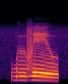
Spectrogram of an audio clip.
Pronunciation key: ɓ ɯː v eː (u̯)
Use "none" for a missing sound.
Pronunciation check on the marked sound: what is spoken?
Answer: u̯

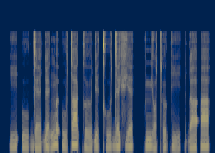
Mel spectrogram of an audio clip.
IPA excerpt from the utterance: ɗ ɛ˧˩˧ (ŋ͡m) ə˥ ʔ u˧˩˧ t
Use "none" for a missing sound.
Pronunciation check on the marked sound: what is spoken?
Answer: ŋ͡m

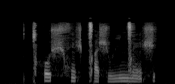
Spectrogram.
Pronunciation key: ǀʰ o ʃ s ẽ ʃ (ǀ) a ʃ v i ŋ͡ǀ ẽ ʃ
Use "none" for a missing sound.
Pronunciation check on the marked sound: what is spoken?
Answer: ǀ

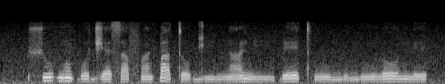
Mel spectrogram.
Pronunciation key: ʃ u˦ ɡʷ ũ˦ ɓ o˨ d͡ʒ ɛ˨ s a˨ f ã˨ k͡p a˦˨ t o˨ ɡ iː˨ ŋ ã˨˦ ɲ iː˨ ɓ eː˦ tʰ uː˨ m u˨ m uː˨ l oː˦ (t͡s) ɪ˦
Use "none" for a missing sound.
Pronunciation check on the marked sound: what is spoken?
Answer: n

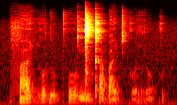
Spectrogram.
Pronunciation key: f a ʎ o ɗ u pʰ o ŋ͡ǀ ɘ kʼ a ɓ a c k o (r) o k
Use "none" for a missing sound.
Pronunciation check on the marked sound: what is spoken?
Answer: r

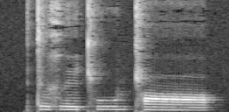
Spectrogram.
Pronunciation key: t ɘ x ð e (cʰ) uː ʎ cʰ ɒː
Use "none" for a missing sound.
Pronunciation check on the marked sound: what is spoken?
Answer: cʰ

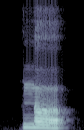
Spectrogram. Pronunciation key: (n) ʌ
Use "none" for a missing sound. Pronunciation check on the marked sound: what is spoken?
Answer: n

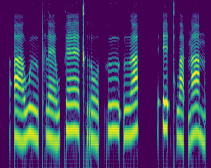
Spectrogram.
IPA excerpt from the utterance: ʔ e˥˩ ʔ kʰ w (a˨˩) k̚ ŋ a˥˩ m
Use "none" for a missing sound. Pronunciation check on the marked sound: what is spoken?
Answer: a˨˩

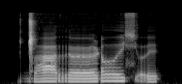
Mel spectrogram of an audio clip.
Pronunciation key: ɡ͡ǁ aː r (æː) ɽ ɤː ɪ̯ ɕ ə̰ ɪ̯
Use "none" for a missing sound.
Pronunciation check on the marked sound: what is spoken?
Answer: œː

